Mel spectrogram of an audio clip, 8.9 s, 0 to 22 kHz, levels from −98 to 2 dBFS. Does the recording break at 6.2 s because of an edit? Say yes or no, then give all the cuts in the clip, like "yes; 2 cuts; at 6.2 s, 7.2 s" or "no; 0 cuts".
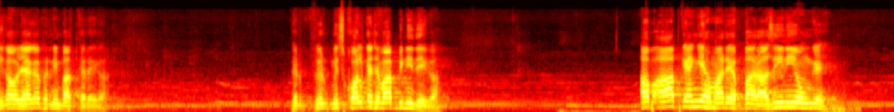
no; 2 cuts; at 1.1 s, 2.7 s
